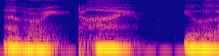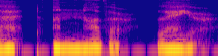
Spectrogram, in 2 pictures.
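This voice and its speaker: Very slow, breathy whispered hypnotist voice. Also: mid-range voice, little pitch movement, dark tone, no echo. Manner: very slow, drawn-out short phrases with long pauses, coaxing and commanding. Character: seductive, commanding, soothing witch hypnotist. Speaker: audio roleplay performer. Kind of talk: whispered hypnosis audio roleplay, slow guided trance.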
